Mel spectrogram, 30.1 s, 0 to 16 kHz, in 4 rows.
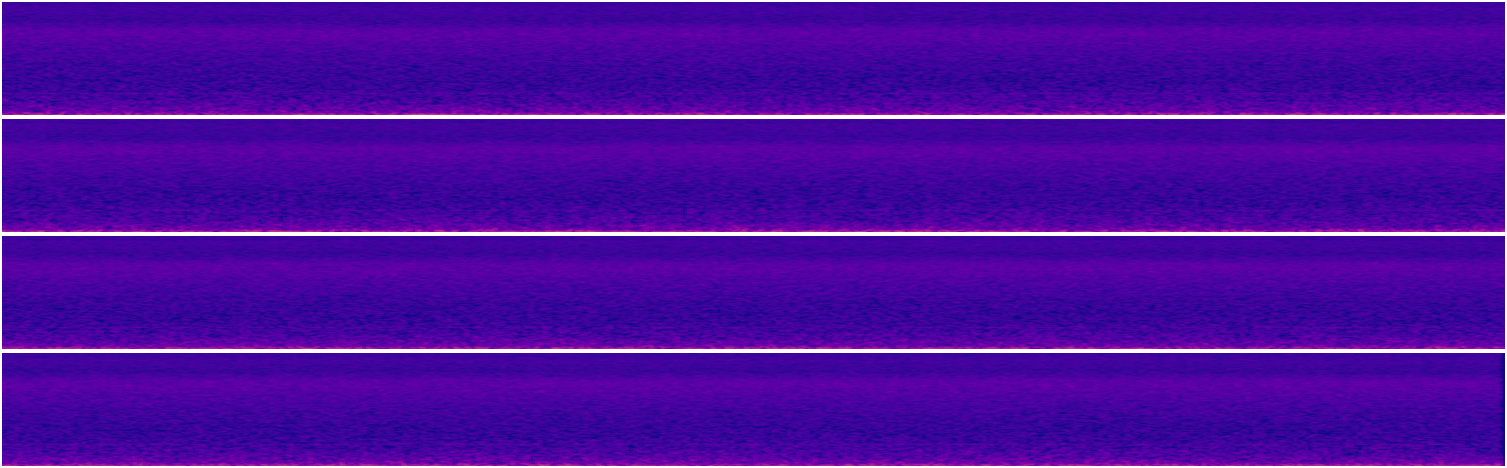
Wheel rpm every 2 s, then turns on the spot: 0, 0, 0, 0, 0, 0, 0, 0, 0, 0, 0, 0, 0, 0, 0.
none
